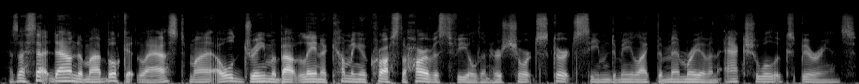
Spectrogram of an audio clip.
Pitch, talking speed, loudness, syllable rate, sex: 120 Hz, 230 wpm, -21 LUFS, 5.4 syllables/s, male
